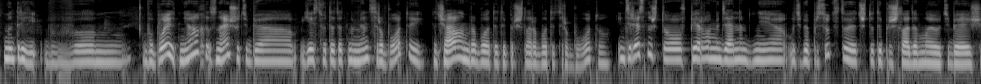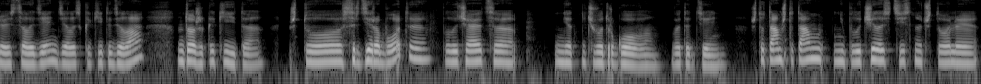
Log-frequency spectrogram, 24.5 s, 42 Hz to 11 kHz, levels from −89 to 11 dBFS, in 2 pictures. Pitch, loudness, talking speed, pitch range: 185 Hz, -28 LUFS, 160 wpm, 170-205 Hz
